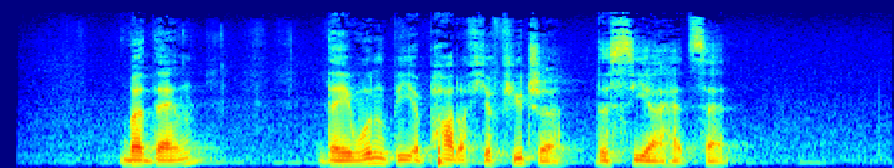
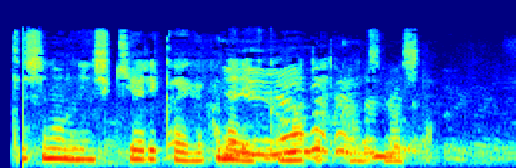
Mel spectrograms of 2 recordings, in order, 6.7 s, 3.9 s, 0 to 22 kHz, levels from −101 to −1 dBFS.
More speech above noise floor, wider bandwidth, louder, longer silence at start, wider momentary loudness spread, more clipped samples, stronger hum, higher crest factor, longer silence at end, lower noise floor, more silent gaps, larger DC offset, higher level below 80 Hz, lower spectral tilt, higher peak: first, 37 dB vs 27 dB; first, 16 kHz vs 11 kHz; second, -26 LUFS vs -21 LUFS; first, 0.9 s vs 0.1 s; first, 11 LU vs 7 LU; neither; neither; first, 22 dB vs 16 dB; first, 1.25 s vs 0.45 s; first, -62 dBFS vs -48 dBFS; neither; neither; about the same, -70 dBFS vs -66 dBFS; about the same, -5.5 dB/octave vs -6 dB/octave; about the same, -6 dBFS vs -4 dBFS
